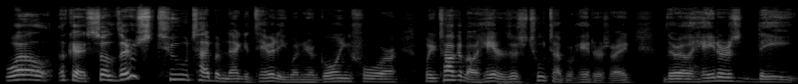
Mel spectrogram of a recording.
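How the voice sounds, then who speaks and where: Animated young man in casual chat. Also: on the high side, normal speed, hardly any pauses. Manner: animated, swears freely, many fillers and restarts. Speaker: interview guest, voice actor and scriptwriter.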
